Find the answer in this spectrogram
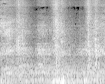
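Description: A man breathing hard, several heavy breaths as he catches his breath after an exercise set taken to failure.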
